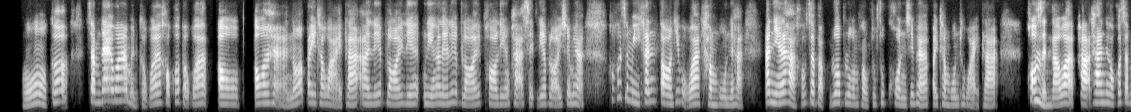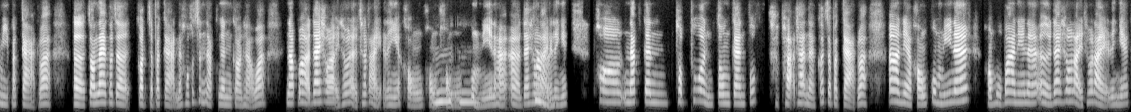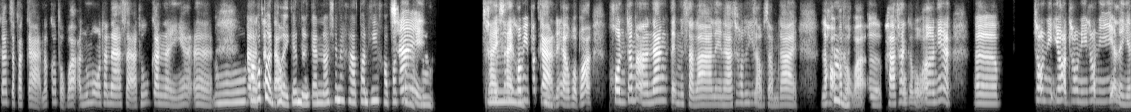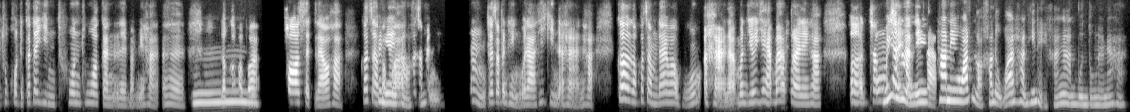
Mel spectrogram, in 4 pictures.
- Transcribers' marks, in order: none
- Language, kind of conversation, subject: Thai, podcast, คุณช่วยเล่าประสบการณ์การไปเยือนชุมชนท้องถิ่นที่ต้อนรับคุณอย่างอบอุ่นให้ฟังหน่อยได้ไหม?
